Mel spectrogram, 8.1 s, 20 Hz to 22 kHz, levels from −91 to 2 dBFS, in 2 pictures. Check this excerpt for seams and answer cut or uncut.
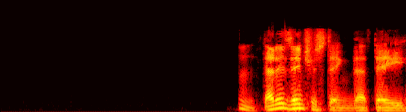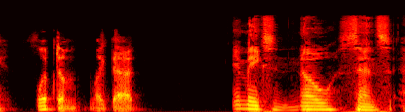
uncut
